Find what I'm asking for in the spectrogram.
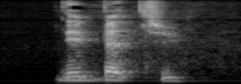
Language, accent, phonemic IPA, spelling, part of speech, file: French, Canada, /de.ba.ty/, débattus, verb, LL-Q150 (fra)-débattus.wav
- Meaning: masculine plural of débattu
